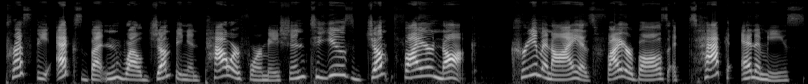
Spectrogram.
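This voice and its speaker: A feisty, lovestruck young hedgehog girl from a video game. Her voice is extremely high and girlish, with a very bright, sharp edge. She is perky, sassy and a little bossy, recorded dry and close. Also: very animated, moderate pace, no room sound, heavily acted. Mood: cheerful instructing. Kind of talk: animated video game voice acting.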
